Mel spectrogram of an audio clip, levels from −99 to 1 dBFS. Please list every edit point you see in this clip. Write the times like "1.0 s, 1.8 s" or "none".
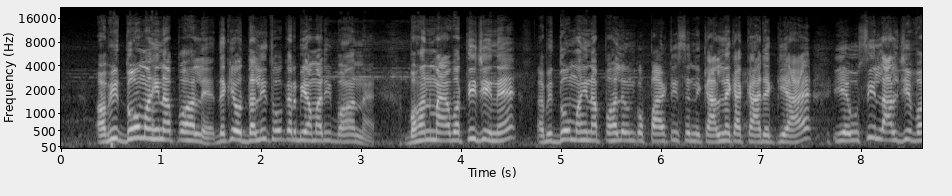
none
